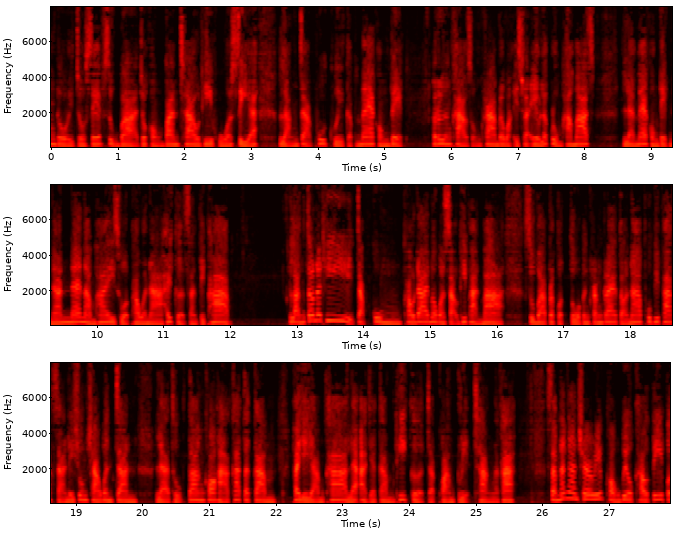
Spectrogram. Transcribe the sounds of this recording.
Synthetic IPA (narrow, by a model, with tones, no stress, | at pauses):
ŋdoː˧jt͡ɕoː˧seː˦˥f̚suː˧baː˧t͡ɕa˥˩wkʰɔː˩˦ŋbaː˥˩nt͡ɕʰa˥˩wt̪ʰiː˥˩hu˩˦ɐsi˩˦ɐla˩˦ŋt͡ɕaː˨˩k̚pʰuː˥˩t̪̚kʰu˧jka˨˩p̚mɛː˥˩kʰɔː˩˦ŋde˨˩k̚ | ɾɯ˥˩əŋkʰaː˨˩wso˩˦ŋkʰɾaː˧mɾa˧waː˨˩ŋʔi˨˩t̪̚ɾaː˧ʔeː˧wlɛ˦˥klu˨˩mhaː˧ma˦˥slɛ˦˥mɛː˥˩kʰɔː˩˦ŋde˨˩k̚na˦˥nːɛ˦˥na˧mɦa˥˩jsu˨˩ət̪̚pʰaː˧wa˧naː˧ha˥˩jkɤː˨˩t̪̚sa˨˩˦nt̪i˧˨pʰaː˥˩p̚ | la˩˦ŋt͡ɕa˥˩wnaː˥˩t̪ʰiː˥˩t͡ɕa˨˩p̚ku˧mkʰa˦˥˩wdaː˥˩jmɯ˥˩ɐwa˧nsa˩˦wt̪ʰiː˥˩pʰaː˨˩nmaː˧su˨˦baː˧pɾa˧ko˨˩t̪ːu˧ɐpe˧nkʰɾa˦˥ŋɾɛː˥˩k̚t̪ɔː˨˩naː˥˩pʰuː˥˩pʰi˦˥pʰaː˥˩k̚saː˩˦na˧jt͡ɕʰu˥˩əŋt͡ɕʰaː˦˥wa˧nt͡ɕa˧nlɛ˦˥t̪ʰuː˨˩k̚t̪a˥˩ŋkʰɔː˥˩ɦaː˩˦kʰaː˥˩t̪ːa˧ka˧mpʰa˧jaː˧jaː˧mkʰaː˥˩lɛ˦˥ʔaː˨t̪̚jaː˧ka˧mt̪ʰiː˥˩kɤː˨˩t̪̚t͡ɕaː˨˩kʰwaː˧mkli˨˩ət̪̚t͡ɕʰa˧ŋna˦˥kʰa˦˥ʔ | sa˨˦mna˦˥k̚ŋaː˧nt͡ɕʰeː˧ɾi˦˥p̚kʰɔː˩˦ŋwi˧wkʰa˧wt̪iː˥˩pː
